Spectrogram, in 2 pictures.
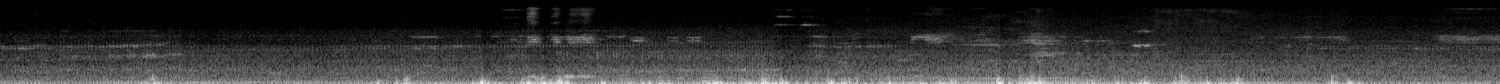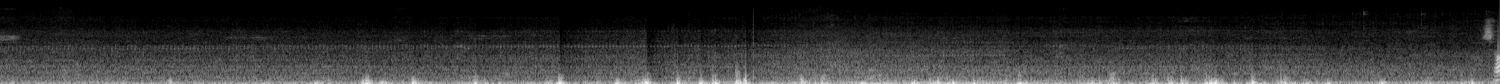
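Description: Road traffic heard from a moving vehicle: engine and tyre noise, with wind rumbling on the microphone in uneven gusts.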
